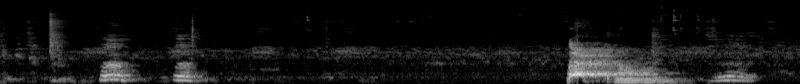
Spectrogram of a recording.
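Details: A Labrador Retriever, excited by a new baby at home, gives short woofs and one loud, sudden bark, with people talking and a faint background hum.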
